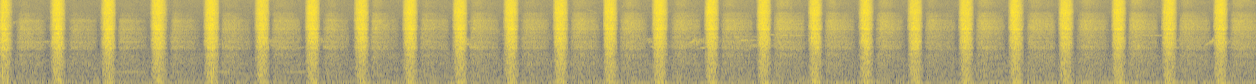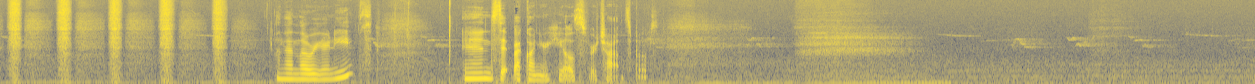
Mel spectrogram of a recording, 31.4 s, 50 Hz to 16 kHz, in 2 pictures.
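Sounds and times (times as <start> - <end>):
Kapalabhati yoga breathing forceful nasal exhales: 0.0 - 18.9, 24.0 - 27.3
speech: 19.2 - 20.2, 21.5 - 23.8.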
